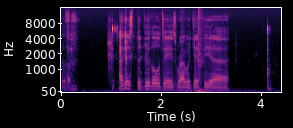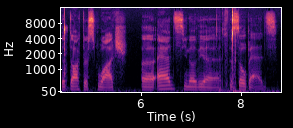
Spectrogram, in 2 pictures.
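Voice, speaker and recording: A man's voice: medium pitch, unhurried, a little mellow, slight background noise. A man chatting casually as co-host of a group stream. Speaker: co-host of a fan fiction reading stream.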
